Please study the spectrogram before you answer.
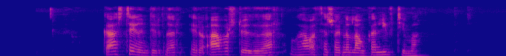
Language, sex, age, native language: Icelandic, male, 20-29, Icelandic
